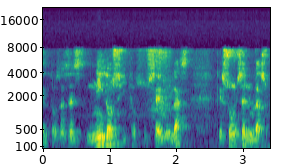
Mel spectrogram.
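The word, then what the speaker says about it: cnidocitos: La C antes de la N no se pronuncia, por eso es que se dice nidarios cuando se escribe C nidario o C nidocitos, no se pronuncia la C, entonces es nidocitos sus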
